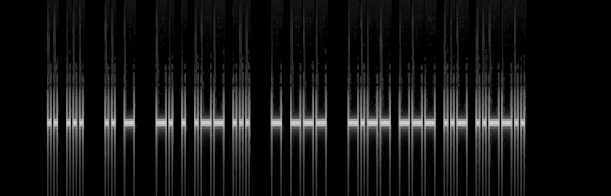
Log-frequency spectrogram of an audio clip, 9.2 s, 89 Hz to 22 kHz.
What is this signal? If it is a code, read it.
Morse code, heard as a keyed tone, about 25 wpm, 700 Hz. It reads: IS IT NEWS TO YOU?
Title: Sentences from Top 800 Words 25wpm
